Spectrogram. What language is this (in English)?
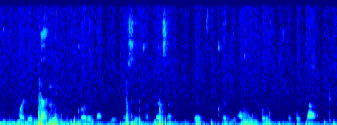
Marathi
